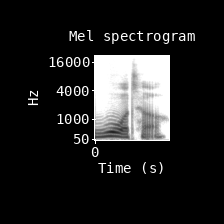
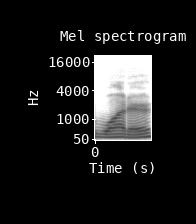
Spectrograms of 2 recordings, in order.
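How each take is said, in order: First: "water" as waw-tah, crisp t; British water. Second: "water" as wah-der, tapped t; American water. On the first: Teacher giving an example, British water as waw-tah. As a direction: say "water" with round aw, no r. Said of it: "and in British it's". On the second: Teacher giving an example, American water as wah-der. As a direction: soften the t in "water" to a tap. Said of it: "suppose আমেরিকানে". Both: Shown as a demonstration.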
